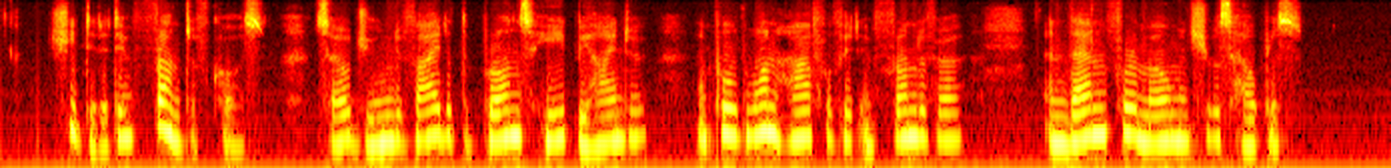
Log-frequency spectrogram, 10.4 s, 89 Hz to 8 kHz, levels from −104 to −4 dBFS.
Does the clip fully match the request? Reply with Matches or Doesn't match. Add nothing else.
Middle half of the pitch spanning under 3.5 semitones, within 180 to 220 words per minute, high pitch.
Matches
